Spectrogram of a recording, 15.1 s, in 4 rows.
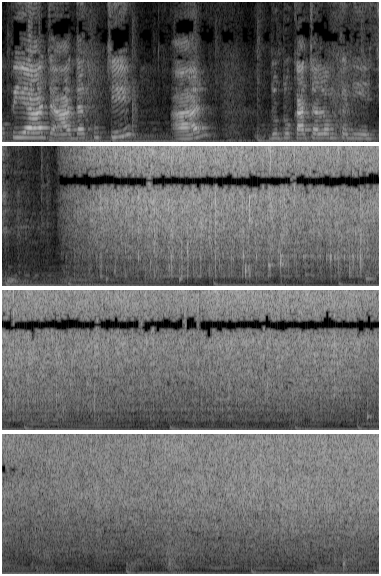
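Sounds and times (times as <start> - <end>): vegetables sizzling in hot oil: 4.4 - 15.0.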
